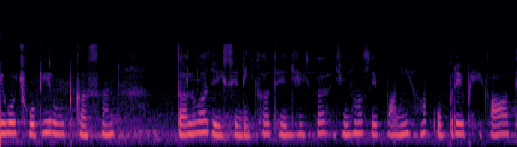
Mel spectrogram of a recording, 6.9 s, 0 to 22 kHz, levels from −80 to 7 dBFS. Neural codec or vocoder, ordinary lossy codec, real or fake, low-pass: none; none; real; 7.2 kHz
